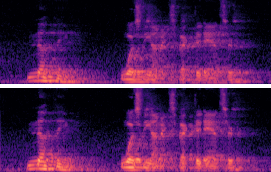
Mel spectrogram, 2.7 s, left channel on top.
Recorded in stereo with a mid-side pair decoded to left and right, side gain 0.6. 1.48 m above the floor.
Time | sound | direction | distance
0.3 | a man speaking | 35° right | 3.5 m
